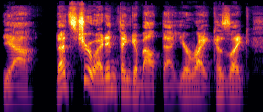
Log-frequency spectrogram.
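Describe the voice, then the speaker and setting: A man's voice: mid-range voice, very animated, a little fast, fairly bright tone, dry recording, clean studio sound. A man hosting a podcast in a casual recap discussion, chatty and hedging, often saying "like". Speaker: podcast host.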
